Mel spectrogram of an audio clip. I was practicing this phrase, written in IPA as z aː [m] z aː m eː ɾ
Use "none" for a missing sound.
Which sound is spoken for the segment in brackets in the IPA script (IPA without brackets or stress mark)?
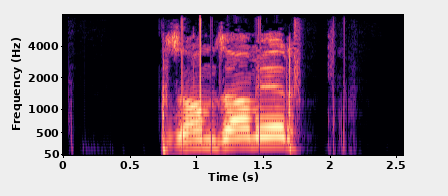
m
